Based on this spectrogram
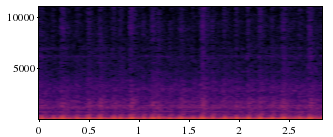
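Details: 1997 Polaris XCR 440 liquid-cooled twin two-stroke snowmobile, first start after premix down the plug holes with weak spark: steady, even idle burble with no knocks or misses, sounding good.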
